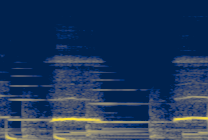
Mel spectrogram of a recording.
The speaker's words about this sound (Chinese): 他们坐在山顶，一边欣赏着美丽的风景，直到月亮渐渐升起，猫头鹰也开始咕咕地叫着。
